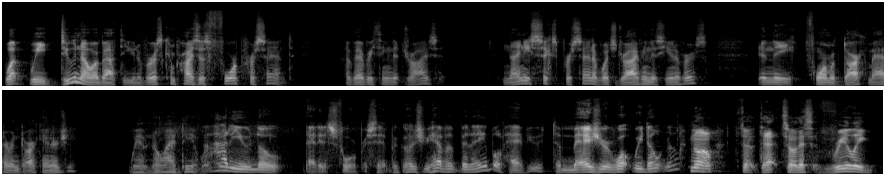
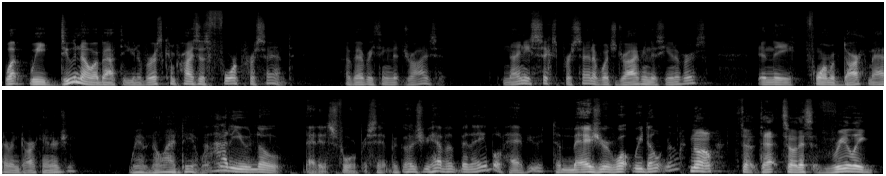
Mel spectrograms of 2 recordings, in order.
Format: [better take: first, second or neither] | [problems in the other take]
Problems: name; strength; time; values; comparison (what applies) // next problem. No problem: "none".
second | thin; somewhat; fading below 500 Hz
